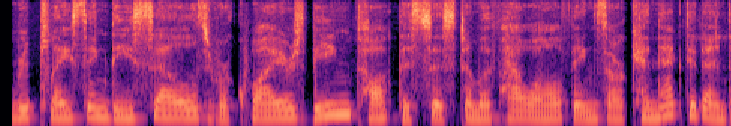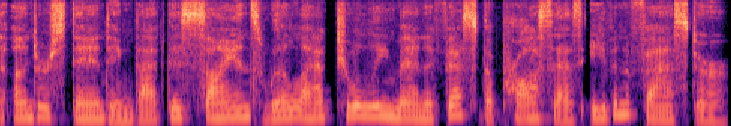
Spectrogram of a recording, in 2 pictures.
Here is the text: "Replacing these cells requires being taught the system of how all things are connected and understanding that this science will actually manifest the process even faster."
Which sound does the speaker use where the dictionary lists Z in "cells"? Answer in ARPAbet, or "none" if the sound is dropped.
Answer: Z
